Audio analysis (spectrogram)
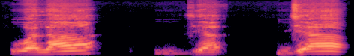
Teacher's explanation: गुन्ना करके तनवीन पढ़ना, 6 हरकत पढ़ना पहले · नून का गुन्ना भी हो रहा है, यहाँ पे नून मुशद्दद भी है।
